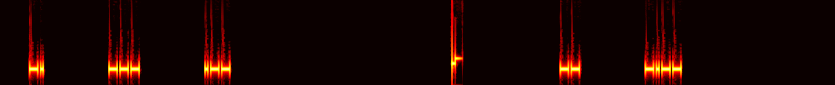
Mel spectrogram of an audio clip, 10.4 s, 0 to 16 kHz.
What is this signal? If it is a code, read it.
Morse code, heard as a keyed tone, about 34 wpm, spaced as for 10 wpm, 690 Hz. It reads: NOW MY
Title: 8x Character Spacing - Top 100 Words - 35wpm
